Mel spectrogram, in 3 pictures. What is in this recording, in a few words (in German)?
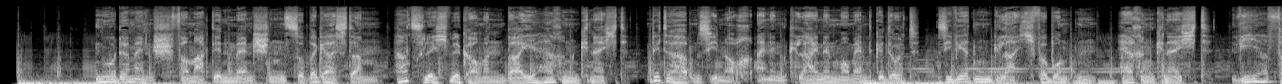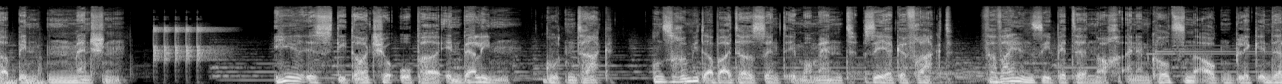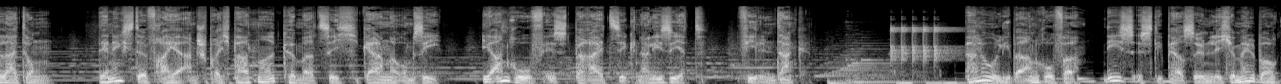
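telefonansagen sprecher German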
